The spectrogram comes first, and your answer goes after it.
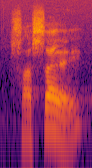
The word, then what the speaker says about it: Sasse: And Professors Sasse, actually, is how you would pronounce his name, Sasse, and Professor Burton, Edward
